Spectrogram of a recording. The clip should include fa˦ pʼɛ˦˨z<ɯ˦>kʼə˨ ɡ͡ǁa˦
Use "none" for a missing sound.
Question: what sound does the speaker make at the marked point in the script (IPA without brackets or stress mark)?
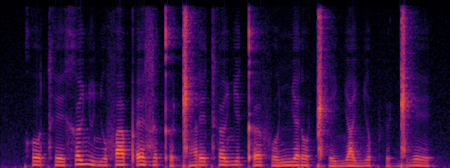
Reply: ə˦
